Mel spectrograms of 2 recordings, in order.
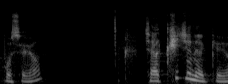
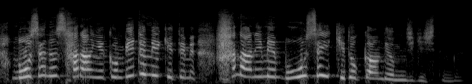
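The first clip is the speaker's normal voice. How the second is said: higher, louder preaching push; full-force preaching; 8 semitones higher, 5 dB louder than usual. Real, not acted. Pastor pressing the congregation on answered prayer, loud preaching. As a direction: drive the point home to the congregation.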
